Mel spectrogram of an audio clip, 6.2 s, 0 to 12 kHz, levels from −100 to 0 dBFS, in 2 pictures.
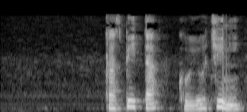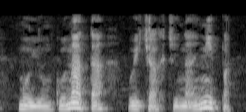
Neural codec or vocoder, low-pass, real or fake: none; 7.2 kHz; real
